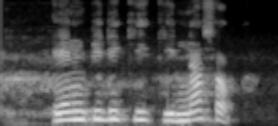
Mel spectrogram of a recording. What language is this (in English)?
Bangla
